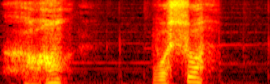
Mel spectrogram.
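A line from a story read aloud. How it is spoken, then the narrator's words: Through gritted teeth. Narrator (Chinese): 荣锦言狠狠一咬牙，道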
